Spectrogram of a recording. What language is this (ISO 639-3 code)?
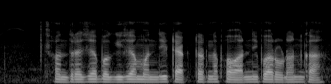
mar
